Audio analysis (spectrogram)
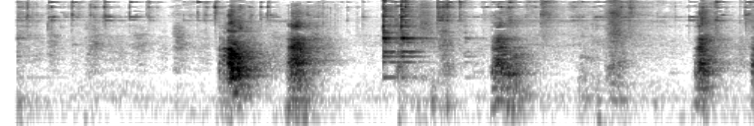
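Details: Excited pet French Bulldog reacting to a cow bell, giving a string of sharp, rough barks spaced roughly half a second to a second apart, with softer huffs and whines between them and a faint metallic ring.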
